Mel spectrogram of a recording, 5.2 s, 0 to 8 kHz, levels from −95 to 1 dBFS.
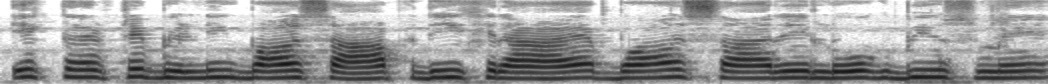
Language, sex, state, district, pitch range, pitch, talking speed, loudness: Hindi, female, Delhi, New Delhi, 230-250 Hz, 235 Hz, 160 wpm, -15 LUFS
